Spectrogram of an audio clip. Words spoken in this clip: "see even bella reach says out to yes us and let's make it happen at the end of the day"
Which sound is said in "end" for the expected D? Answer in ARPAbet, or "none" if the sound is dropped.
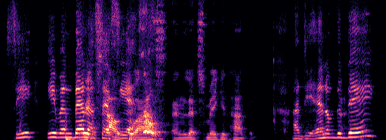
D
